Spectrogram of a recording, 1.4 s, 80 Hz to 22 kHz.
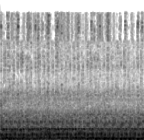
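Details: Ford, 74,000 km, oil level at minimum: steady idle with faint metallic knock; metal shavings and bearing shell particles found in oil, crankshaft bearing wear suspected before teardown; engine bearing knock.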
